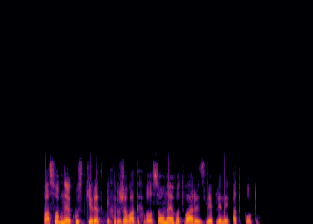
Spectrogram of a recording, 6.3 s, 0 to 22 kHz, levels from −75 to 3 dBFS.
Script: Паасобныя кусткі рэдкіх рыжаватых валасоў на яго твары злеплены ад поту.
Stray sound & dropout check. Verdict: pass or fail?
fail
